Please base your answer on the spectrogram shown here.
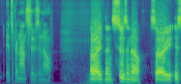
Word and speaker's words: Susanoo: It's pronounced Susanoo.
